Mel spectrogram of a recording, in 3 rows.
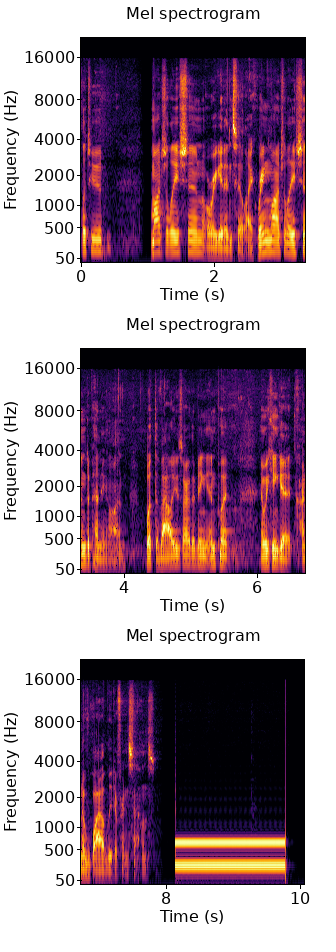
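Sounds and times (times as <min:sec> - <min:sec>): ring-modulated sine tone: 0:08.2 - 0:09.8.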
